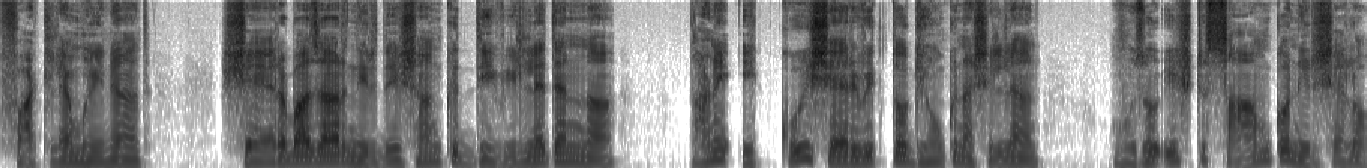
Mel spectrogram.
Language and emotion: Goan Konkani, sad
